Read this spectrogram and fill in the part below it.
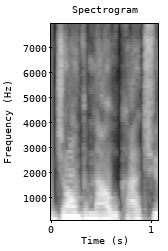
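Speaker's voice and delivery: normal talking voice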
